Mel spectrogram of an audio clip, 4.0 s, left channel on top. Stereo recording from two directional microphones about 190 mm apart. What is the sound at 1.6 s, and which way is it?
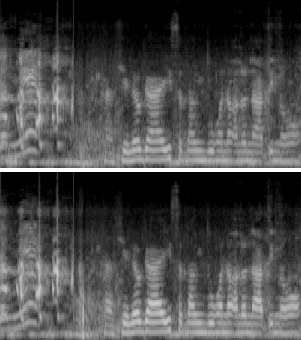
A woman's voice, 5° left (ahead or behind).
